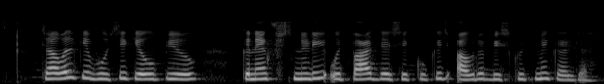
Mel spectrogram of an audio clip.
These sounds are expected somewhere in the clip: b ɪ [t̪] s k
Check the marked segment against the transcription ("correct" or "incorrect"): incorrect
